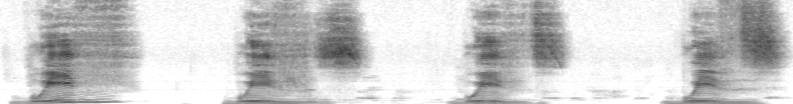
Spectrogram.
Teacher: now I have voice TH. That means this TH has a vibration. It vibrates.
